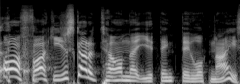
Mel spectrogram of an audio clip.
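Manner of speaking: unconvincing, missed attempt at a Canadian accent.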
